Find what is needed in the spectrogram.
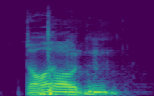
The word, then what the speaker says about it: Dalton: Heißt er Timothy Dalton oder Dalton? Dalton, oder? – Ich weiß ihn noch nicht. Ich habe das immer so ausgesprochen wie die Lucky Luke-Brüder. – Dalton. Ja. Genau.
